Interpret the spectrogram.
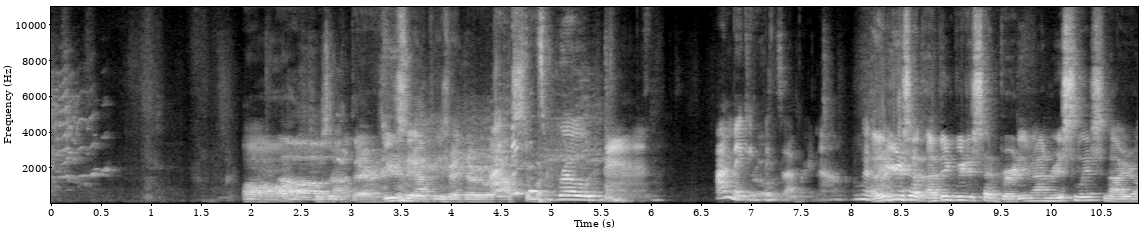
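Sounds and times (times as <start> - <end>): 
door creaking open with a high-pitched squeak: 0.0 - 0.7
faint rustling and quiet shuffling: 0.7 - 1.9
speech: 1.9 - 6.1, 6.7 - 10.8
laughter: 2.0 - 5.9, 8.2 - 10.8.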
